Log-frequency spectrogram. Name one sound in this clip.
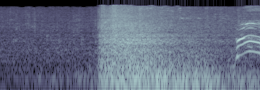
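A car explodes with a loud blast.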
